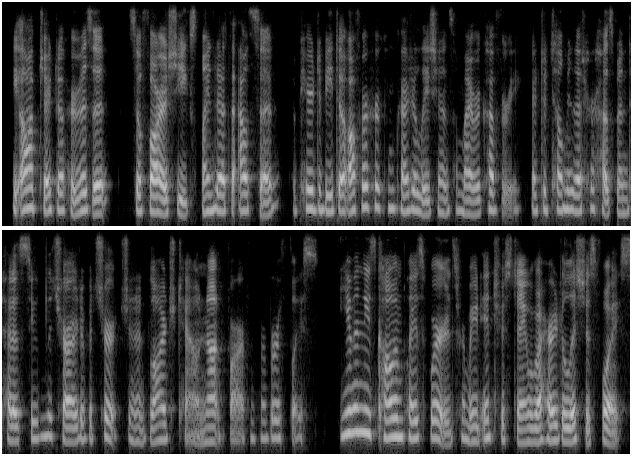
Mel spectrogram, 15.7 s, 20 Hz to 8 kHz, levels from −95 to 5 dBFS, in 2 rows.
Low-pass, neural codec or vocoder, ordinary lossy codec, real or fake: 7.2 kHz; none; Opus, 24 kbps; real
